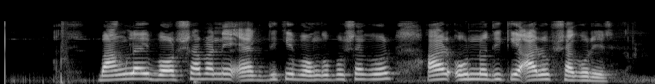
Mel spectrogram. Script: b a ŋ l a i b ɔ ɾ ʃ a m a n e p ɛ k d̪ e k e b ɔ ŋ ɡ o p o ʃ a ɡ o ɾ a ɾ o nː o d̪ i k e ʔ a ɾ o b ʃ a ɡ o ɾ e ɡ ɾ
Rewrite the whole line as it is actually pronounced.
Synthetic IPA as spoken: b a ŋ l a e b ɔ ɾ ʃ a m a n e ʔ ɛ k d̪ i k e b ɔ ŋ ɡ o p o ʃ a ɡ o ɾ a ɾ o nː o d̪ i k e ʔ a ɾ o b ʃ a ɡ o ɾ e ɾ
